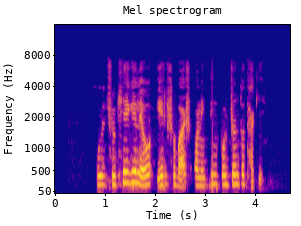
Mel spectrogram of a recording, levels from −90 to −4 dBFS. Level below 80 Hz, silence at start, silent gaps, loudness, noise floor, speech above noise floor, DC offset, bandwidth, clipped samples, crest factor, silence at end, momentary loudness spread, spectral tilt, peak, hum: -58 dBFS; 0.85 s; none; -17 LUFS; -79 dBFS; 62 dB; under 0.1%; 7 kHz; under 0.1%; 16 dB; 0.55 s; 11 LU; -7.5 dB/octave; -2 dBFS; none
